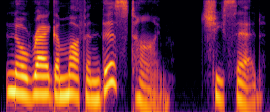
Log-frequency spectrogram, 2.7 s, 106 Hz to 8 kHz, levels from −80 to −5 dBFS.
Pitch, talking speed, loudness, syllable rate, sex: 195 Hz, 135 wpm, -17 LUFS, 3.9 syllables/s, female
